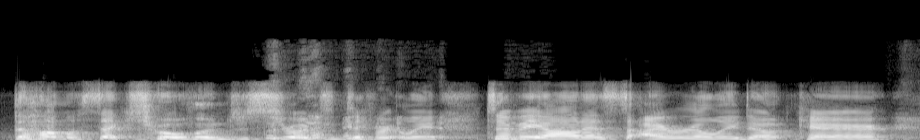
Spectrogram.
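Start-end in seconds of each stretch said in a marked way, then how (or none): none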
